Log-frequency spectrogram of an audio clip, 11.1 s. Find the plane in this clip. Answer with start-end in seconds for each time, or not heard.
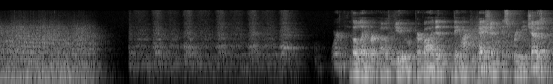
0.0-1.9, 8.8-11.0.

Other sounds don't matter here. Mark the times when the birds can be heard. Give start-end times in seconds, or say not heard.
not heard.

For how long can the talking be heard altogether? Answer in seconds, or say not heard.
4 s.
